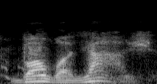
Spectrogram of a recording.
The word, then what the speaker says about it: Bon voyage: Bon voyage. Bon voyage. Goodbye. Goodbye. – Bon voyage. Voyage. – You did it. – 别忘了不是 ya. Bon voyage. – 对、这是一个外来语，所以跟我们想象的发音是不太一样的。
